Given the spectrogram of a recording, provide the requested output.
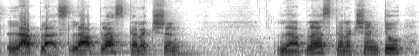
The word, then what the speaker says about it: Laplace: correction to Newton's formula laas LA or laas it depends on you so I pronounce as lapas lapas correction lapas correction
